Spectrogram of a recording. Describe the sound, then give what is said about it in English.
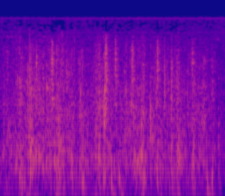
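Cavalry horses clip-clop out from the trees onto a rocky riverbank, a steady stream of many irregular hoof strikes on stone at moderate loudness. “At the signal, the Yankee troopers move their horses out of the cover of the trees and onto the rocky shore.”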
